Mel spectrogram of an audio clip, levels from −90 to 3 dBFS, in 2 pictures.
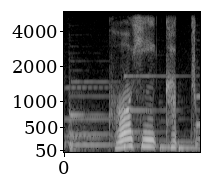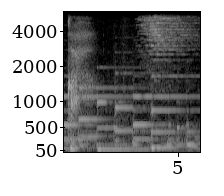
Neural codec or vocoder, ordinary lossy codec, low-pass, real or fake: none; Opus, 64 kbps; 5.4 kHz; real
